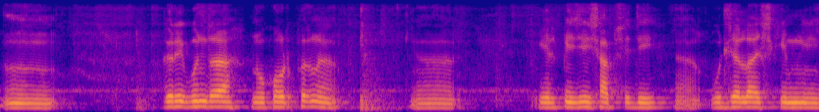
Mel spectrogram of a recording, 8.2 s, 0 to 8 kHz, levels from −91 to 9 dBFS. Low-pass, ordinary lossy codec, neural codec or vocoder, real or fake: 7.2 kHz; none; codec, 24 kHz, 6 kbps, HILCodec; fake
